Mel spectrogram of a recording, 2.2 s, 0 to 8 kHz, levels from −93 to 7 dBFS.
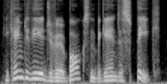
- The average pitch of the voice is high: No, medium, 155 Hz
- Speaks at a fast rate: Yes, fast, 325 wpm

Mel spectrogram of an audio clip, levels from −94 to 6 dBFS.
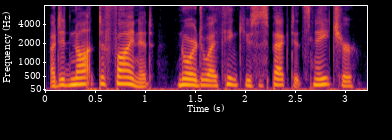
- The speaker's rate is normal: No, fast, 240 wpm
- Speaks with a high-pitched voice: Yes, high, 195 Hz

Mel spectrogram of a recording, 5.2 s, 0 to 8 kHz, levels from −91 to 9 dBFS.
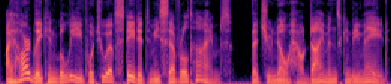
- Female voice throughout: No, male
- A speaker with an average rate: No, fast, 220 wpm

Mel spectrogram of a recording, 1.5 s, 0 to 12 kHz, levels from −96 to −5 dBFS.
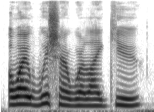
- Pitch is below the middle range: No, high, 215 Hz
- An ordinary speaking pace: No, fast, 235 wpm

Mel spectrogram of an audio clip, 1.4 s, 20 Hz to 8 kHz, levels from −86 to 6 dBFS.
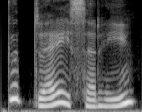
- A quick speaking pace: No, average, 170 wpm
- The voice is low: No, high, 235 Hz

